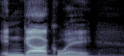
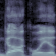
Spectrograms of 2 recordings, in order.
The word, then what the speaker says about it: Ngakoue: It's spelled N-G-A-K-O-U-E, Yannick Ngakoue. I will say I love hearing Rick pronounce his name. He was a Raider, I think, for a year. I think he calls him Ngakoue. Like it's just, I'm like, that's very much not it.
